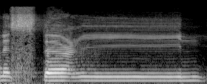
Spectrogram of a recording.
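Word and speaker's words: نستعين: Jika berhenti, sukunlah: iyaka na'budu wa iyyaka nasta'in. Sukun huruf 'n'.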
